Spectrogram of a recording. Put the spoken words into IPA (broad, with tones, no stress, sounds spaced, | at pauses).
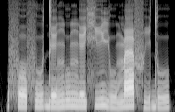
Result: f o˨˩ f u˨˩˦ d e˨˩ ŋ u˦˥ ŋ e˦˥ ç i˦˥ j u˨˩ m æ˦˥ f i˨˩˦ d u˨˩˦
